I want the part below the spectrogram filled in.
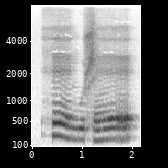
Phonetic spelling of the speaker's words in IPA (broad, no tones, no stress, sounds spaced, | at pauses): h ɛː ŋ u ʂ ɛː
